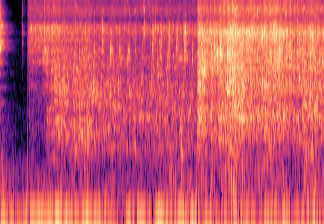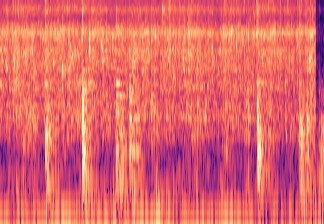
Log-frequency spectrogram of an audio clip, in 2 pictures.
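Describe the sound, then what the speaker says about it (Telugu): Dried prawns frying in hot oil for a telagapindi curry, a loud close hiss and crackle that jumps up as they hit the pan, with scattered stirring clacks through the steady sizzle. "ఫస్ట్ రొయ్యలు వేపుకోవాలన్నమాట మనం"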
